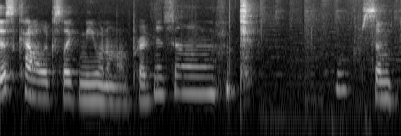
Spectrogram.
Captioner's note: short chuckle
